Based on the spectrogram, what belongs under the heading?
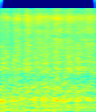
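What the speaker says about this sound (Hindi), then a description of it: "अब गाड़ी ने स्पीड बहुत अच्छी पकड़ ली है," An Indian Railways passenger train runs at speed on the Chhindwara to Gwalior route, a loud, continuous rumble and rattle of carriages heard from on board, with no talk over it.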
